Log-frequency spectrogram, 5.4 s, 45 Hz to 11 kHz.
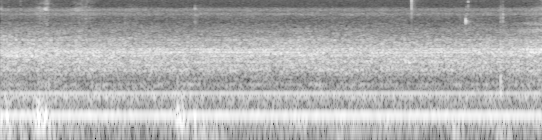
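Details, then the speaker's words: Lasko 3150A 12-inch oscillating table fan, circa 1980-81, on low: soft steady hum with faint airy rush, no rattles or ticking, quiet and healthy; worn fiber washers noted. "that you would expect from these Lasco oscillators from this time period very quiet low throwing out a pretty good Breeze"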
